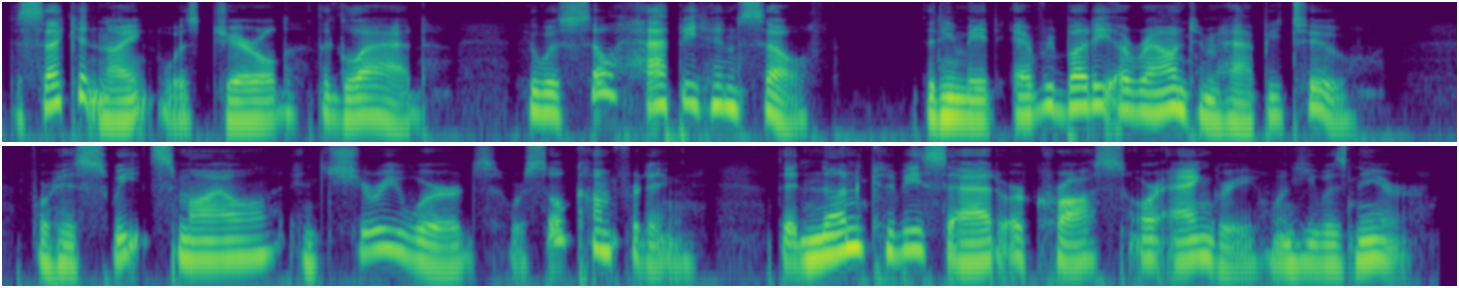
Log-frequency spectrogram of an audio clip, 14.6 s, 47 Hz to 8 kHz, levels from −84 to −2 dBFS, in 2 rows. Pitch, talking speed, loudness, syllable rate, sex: 135 Hz, 175 wpm, -23 LUFS, 4.8 syllables/s, male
